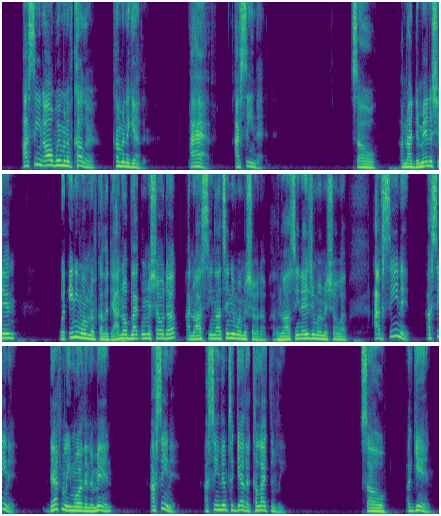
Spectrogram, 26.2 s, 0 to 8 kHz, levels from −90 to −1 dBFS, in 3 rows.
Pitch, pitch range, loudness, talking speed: 150 Hz, 125-190 Hz, -17 LUFS, 150 wpm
